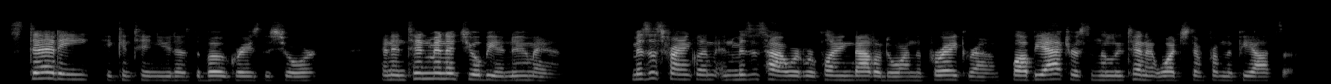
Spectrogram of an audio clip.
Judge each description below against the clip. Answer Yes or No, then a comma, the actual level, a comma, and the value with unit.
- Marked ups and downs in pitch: No, average, 2.9 semitones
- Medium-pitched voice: No, high, 200 Hz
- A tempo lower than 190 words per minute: Yes, average, 180 wpm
